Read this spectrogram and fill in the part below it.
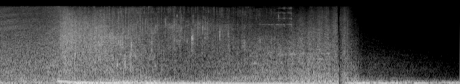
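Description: A bullet strikes with a loud, slowed-down booming impact that rumbles and fades.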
